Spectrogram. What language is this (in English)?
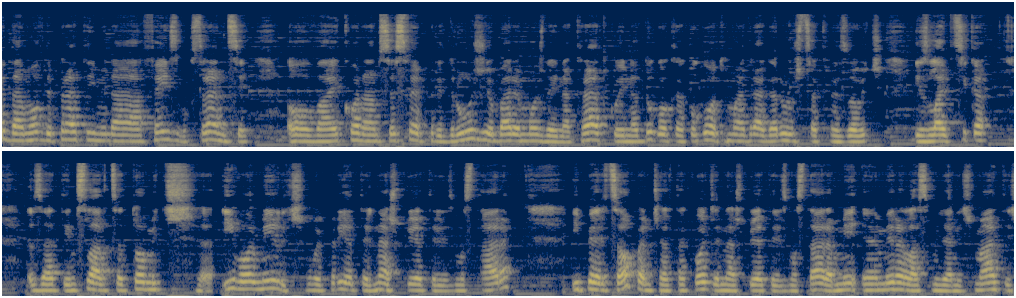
Croatian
